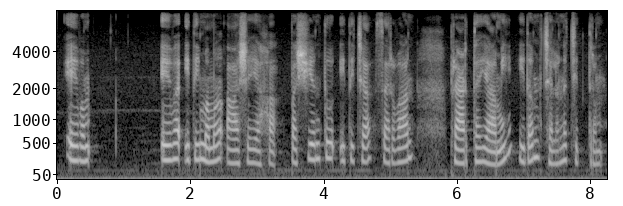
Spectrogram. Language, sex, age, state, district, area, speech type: Sanskrit, female, 30-45, Telangana, Hyderabad, rural, spontaneous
